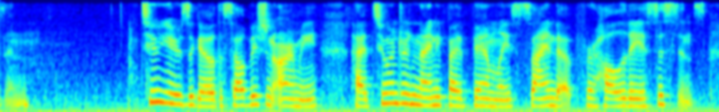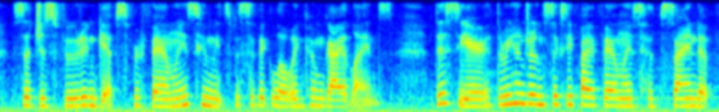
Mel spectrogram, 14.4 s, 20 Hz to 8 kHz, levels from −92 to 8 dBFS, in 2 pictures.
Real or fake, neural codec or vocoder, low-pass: real; none; 7.2 kHz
